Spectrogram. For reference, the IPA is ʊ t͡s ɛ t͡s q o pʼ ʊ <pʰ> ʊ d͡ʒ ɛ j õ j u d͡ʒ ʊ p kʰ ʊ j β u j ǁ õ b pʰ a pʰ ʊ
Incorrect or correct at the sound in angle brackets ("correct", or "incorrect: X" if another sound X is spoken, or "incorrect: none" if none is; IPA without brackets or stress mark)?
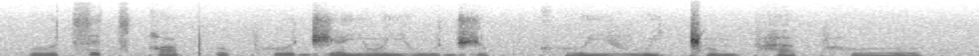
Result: correct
